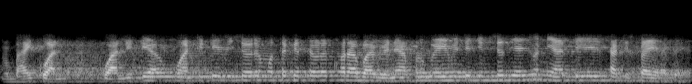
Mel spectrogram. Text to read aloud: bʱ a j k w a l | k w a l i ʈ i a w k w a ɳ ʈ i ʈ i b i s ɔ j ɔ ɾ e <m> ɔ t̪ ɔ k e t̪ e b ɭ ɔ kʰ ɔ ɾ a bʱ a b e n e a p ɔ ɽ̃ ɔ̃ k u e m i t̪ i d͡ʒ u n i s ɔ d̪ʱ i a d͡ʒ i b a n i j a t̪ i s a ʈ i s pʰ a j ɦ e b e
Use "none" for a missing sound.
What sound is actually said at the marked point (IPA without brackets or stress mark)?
m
